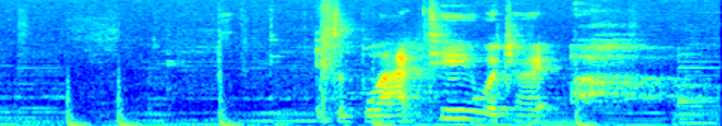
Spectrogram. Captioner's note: pleasure sigh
